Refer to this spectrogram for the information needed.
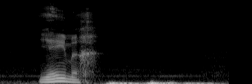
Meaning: euphemistic form of Jezus, indicating (mostly unpleasant) surprise, wonder or amazement
- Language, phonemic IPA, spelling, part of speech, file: Dutch, /ˈjeməx/, jemig, interjection, Nl-jemig.ogg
